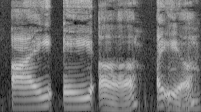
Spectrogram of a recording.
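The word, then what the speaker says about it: ʻAiea: in case anybody is curious she is from I a AA that's how you say it and there's this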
